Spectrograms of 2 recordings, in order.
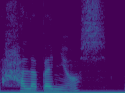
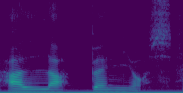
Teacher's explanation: the Spanish J or jota is pronounced with a h sound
